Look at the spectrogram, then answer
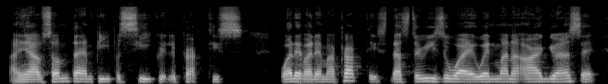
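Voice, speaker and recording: A man's voice: mid-range voice, gravelly, a little mellow, dry recording. A man with a Jamaican accent on a live panel discussion, lecturing at length and often checking that his listener follows. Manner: lecturing, repeats "you get me" asides.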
